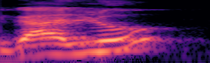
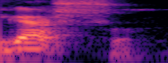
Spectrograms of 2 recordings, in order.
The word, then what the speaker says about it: Galo: Él lo dice por esto de galo, que no sabe pronunciarlo porque él dice gallo y en realidad mi apellido es con una L.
